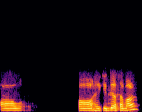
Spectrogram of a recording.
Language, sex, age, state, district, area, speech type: Assamese, male, 30-45, Assam, Kamrup Metropolitan, urban, conversation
